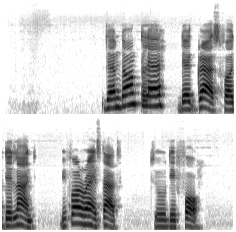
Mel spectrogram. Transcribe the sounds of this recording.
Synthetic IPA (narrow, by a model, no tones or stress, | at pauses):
dɛ̃mdɔ̃nklɛ | dɛɡɹasfɔdelãnd | bifɔɹɛ̃nstatʰː | udefɔ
